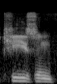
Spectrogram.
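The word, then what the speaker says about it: Quezon: Um, this is Keeson Park. It's spelled like Queeson, but Keeson Park.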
